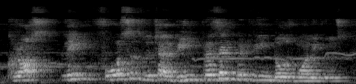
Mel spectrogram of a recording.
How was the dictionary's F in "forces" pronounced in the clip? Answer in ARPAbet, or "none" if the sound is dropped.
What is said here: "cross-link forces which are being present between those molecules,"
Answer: F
